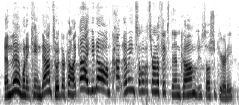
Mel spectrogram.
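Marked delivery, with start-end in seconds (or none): 1.6-4.7 high-pitched mock hedging; halting, higher excuse-maker voice; reluctant excuse. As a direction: imitate someone wriggling out of a promise. Imitated people backing out with excuses.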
